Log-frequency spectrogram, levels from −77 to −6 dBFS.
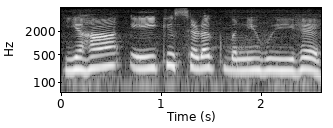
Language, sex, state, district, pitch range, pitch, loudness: Hindi, female, Rajasthan, Jaipur, 200-235 Hz, 225 Hz, -15 LUFS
